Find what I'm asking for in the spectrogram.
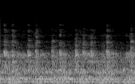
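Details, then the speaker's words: NuTone bathroom exhaust fan no longer clearing steam: loud steady drone with coarse shaking rattle throughout, sounding like it will shake off the ceiling; worn blower wheel loose and wobbling on shaft; motor to be replaced. "I mean, that's horrible. The thing sounds like it's going to shake right off of my ceiling."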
